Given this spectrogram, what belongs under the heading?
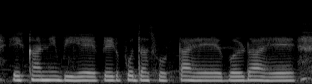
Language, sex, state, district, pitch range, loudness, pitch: Marwari, female, Rajasthan, Churu, 180-195 Hz, -30 LUFS, 185 Hz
